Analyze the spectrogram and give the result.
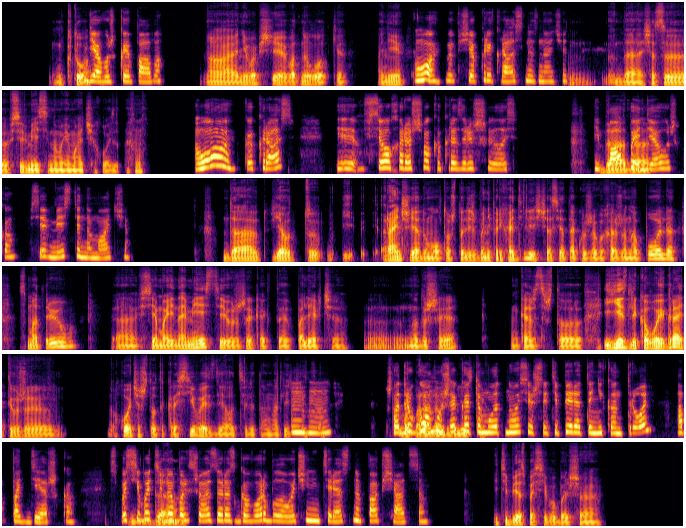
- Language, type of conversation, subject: Russian, podcast, Как на практике устанавливать границы с назойливыми родственниками?
- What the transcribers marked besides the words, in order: chuckle; other background noise; tapping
